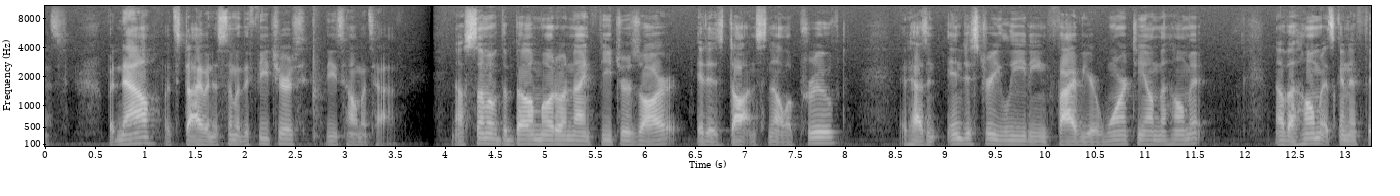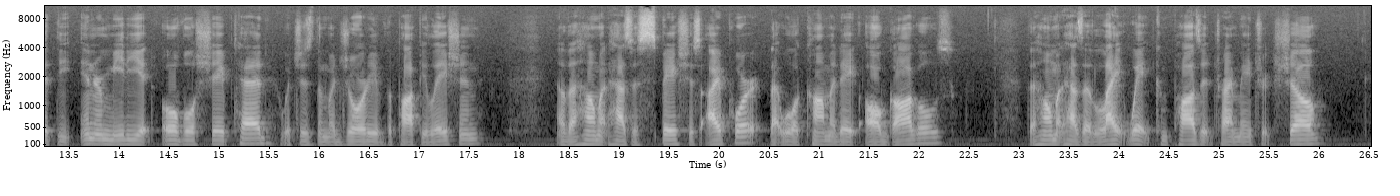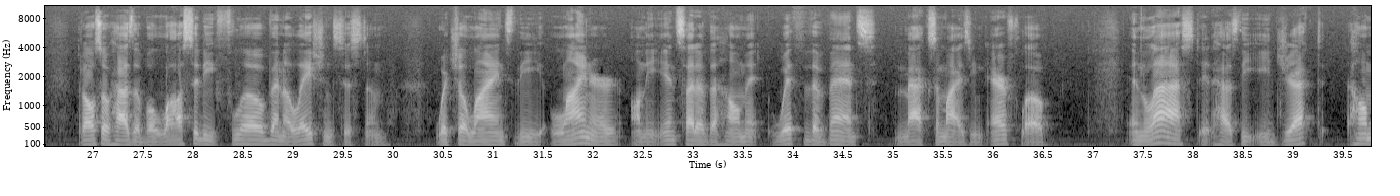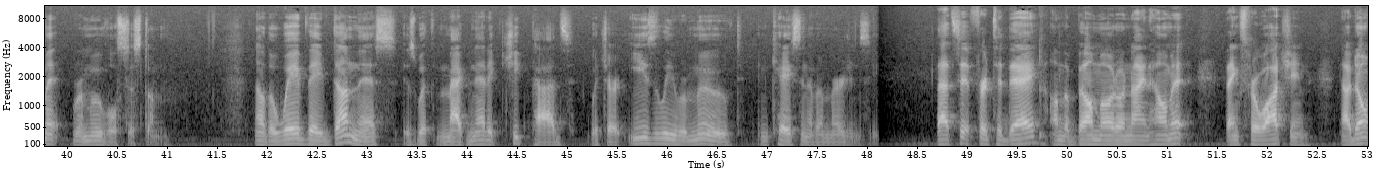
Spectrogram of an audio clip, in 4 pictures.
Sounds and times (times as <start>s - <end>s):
Speech: 0.0s - 11.7s, 12.3s - 17.7s, 18.4s - 22.4s, 23.1s - 26.1s, 26.8s - 36.6s, 37.3s - 41.1s, 41.8s - 53.0s.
